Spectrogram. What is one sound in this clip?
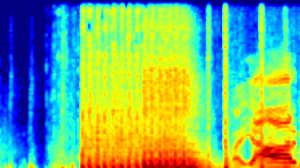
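Rapid gunshots ring out in a burst.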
